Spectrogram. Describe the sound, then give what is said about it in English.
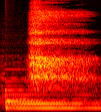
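A deep, airy breath during a guided relaxation exercise, a soft rush of air lasting under two seconds over a steady, low sustained musical tone. “Take a deep breath in. Let it out slowly.”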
